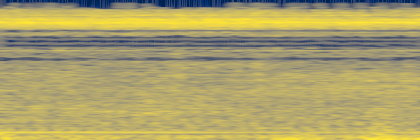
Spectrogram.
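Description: A GE washing machine drum spins on its newly installed motor, making a loud, steady whir with a constant hum and no breaks.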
